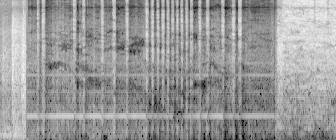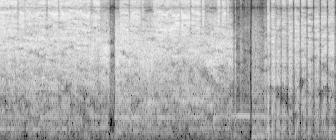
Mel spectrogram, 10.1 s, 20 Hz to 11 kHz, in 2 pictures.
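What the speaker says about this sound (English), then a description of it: "folded up a little plate for that, fits in like that, and trim to shape. Let's weld it in." A folded steel plate is MIG welded into the chassis leg of a Mk1 Volkswagen Caddy, with close crackling buzzing arcs in bursts, first a short one, then a long continuous run with a brief break, followed by choppier stitches.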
